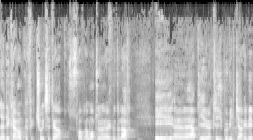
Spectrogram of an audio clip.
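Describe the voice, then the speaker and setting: A man's medium-pitched voice races along very fast with fairly even intonation. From France, Montreuil near Paris. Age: 20s. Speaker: entrepreneur. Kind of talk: interview.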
